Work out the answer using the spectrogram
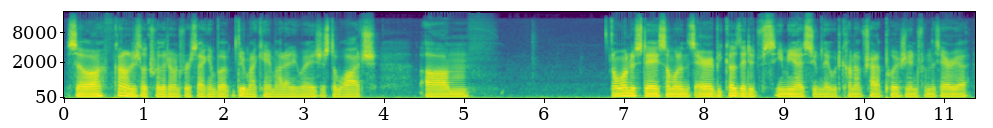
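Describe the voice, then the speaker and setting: Young man, casual gameplay commentary, halting with fillers, smooth clear voice. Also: fairly low pitch. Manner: halting, many filler ums, calm and analytical. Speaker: gamer reviewing his own ranked match. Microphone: console headset mic.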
